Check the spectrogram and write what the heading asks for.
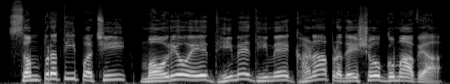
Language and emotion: Gujarati, neutral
